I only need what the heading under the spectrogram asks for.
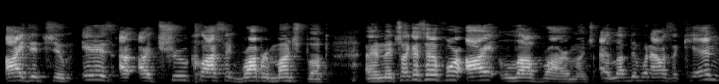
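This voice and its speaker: A man's voice: a little high, moderate pace, bright, forceful tone, dull audio. A young man, hosting a read-along video in an enthusiastic, repetitive way. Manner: enthusiastic, repeats himself. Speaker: video host reading aloud.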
